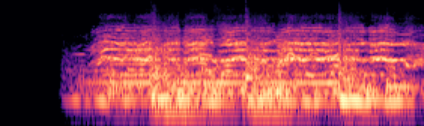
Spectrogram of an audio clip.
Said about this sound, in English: Drumbeats, cheers, and tears. The sound of victory for the Standing Rock Sioux and thousands of others gathered to stop the Dakota Access Pipeline.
